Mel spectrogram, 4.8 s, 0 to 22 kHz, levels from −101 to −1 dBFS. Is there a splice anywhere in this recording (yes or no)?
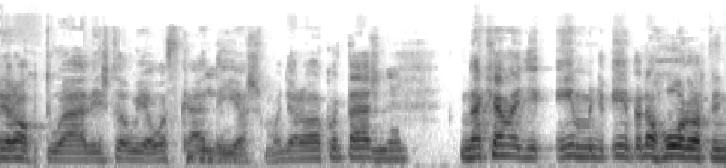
no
